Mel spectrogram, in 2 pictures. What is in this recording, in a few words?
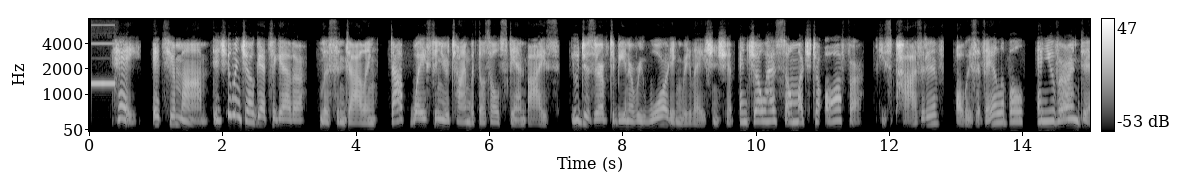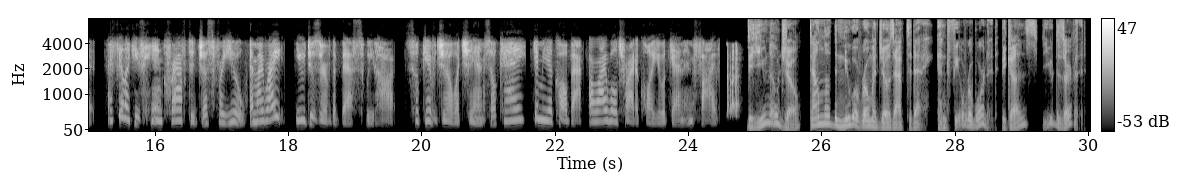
radio spot; aroma joes app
